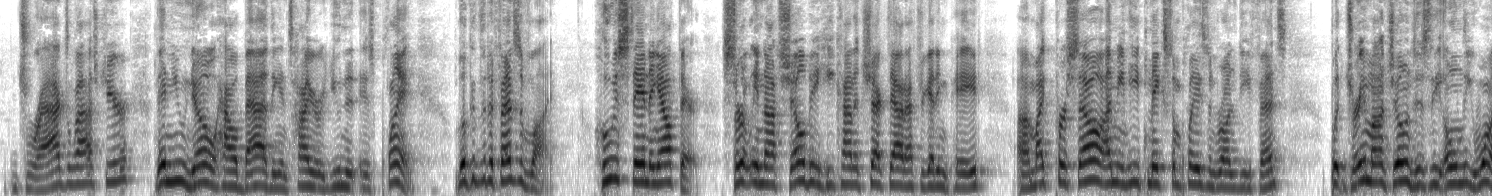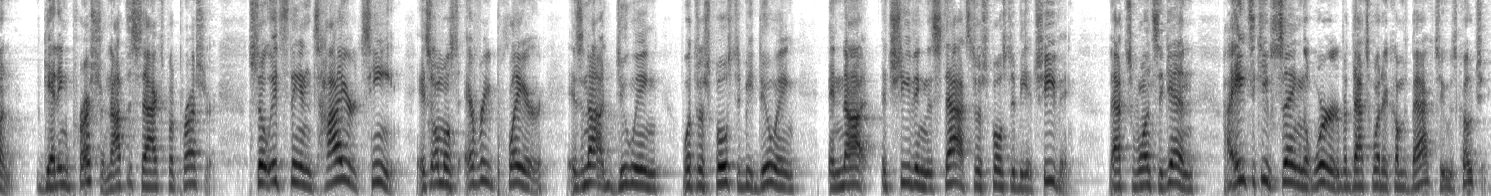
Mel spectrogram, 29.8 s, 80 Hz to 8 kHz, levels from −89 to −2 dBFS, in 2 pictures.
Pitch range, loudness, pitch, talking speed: 180-225 Hz, -17 LUFS, 200 Hz, 215 wpm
